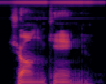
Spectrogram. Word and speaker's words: Chongqing: So we did go to a Chinese place, Impression Chongqing.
